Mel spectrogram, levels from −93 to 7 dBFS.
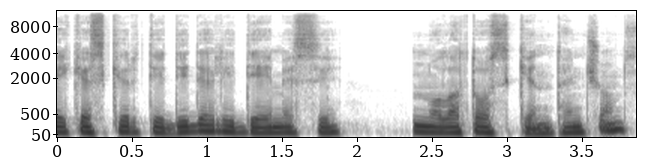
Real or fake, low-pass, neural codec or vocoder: real; 10.8 kHz; none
